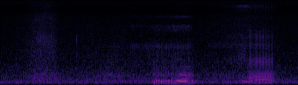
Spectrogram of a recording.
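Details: Sleeping pug snoring in bed next to another sleeper: quiet, slow, irregular rumbling snores with soft nasal snorts over a hissy background; snoring in a small flat-faced dog.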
